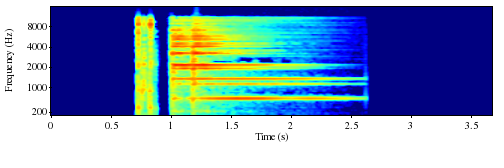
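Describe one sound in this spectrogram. A bell chimes brightly and rings out.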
